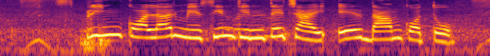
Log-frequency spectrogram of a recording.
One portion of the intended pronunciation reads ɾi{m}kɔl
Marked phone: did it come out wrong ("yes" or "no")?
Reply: yes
